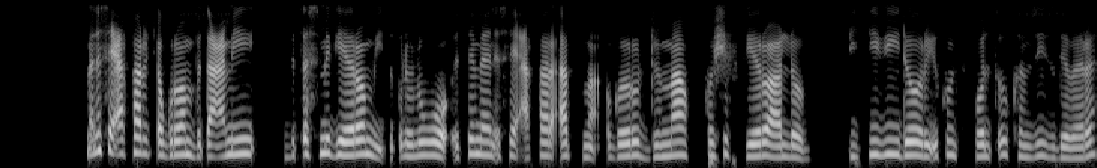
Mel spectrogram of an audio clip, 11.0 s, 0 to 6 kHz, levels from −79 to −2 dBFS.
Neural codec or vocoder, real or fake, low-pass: none; real; 5.4 kHz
